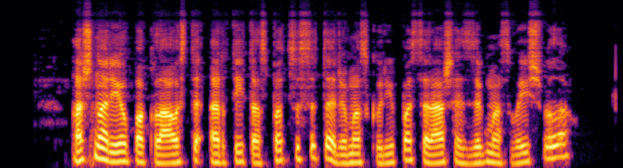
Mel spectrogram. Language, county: Lithuanian, Šiauliai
